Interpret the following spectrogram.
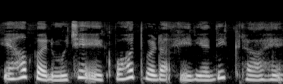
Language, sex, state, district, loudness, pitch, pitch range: Hindi, female, Himachal Pradesh, Shimla, -16 LUFS, 220 Hz, 205-250 Hz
